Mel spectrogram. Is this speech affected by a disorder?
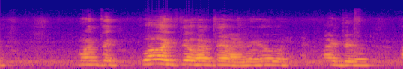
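Yes: cerebral palsy; cannot walk, uses wheelchair.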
